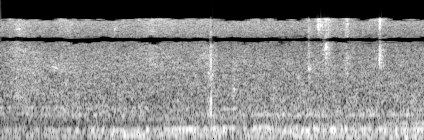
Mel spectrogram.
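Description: Vehicle engine running, heard from inside the cab while driving slowly on a gravel road, its note rising gently as the vehicle picks up speed. A couple of light ticks come about a second in and near the end.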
